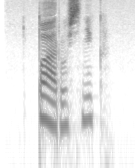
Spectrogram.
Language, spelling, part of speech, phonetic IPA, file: Russian, парусник, noun, [ˈparʊsnʲɪk], Ru-парусник.ogg
- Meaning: 1. sailing ship (type of ship) 2. sailfish 3. swallowtail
